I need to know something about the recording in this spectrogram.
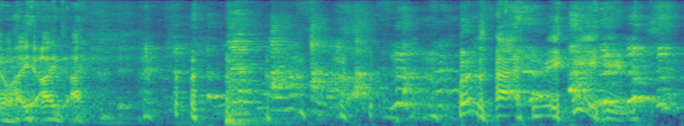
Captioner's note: all laughing; head thuds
